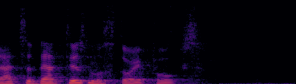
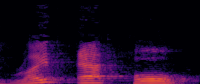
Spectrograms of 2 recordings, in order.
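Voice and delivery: right at home dragged out slowly and louder; slow emphasis; 2 semitones higher, 7 dB louder, much slower than usual. Acted. Preacher to congregation, pressing right at home slowly.

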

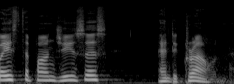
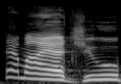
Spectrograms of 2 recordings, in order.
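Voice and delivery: loud, higher offended snap; indignant retort; 4 semitones higher, 9 dB louder than usual. Acted. Pilate answers Jesus, loud indignant retort. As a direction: throw the question back, insulted.

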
